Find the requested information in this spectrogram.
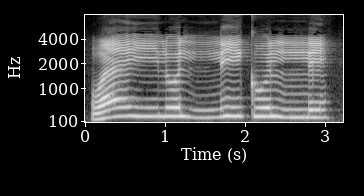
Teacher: W itu sifat lin. Ah, sifatnya lin itu lentur, lemas, tidak boleh disentak. tidak boleh dipanjangkan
